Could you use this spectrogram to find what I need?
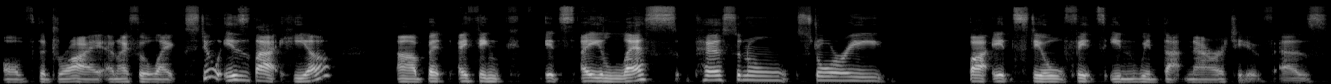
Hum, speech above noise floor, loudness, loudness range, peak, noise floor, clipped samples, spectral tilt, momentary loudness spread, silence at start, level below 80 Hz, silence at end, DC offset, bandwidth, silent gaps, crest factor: none; 53 dB; -25 LUFS; 3 LU; -4 dBFS; -78 dBFS; under 0.1%; -3 dB/octave; 13 LU; 0.05 s; -72 dBFS; 0.05 s; under 0.1%; 17 kHz; none; 22 dB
